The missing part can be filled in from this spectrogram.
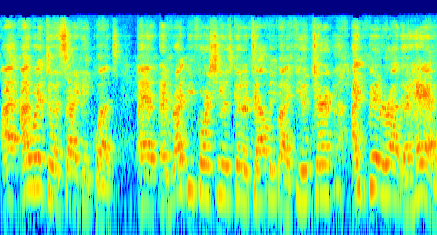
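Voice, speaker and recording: The voice is a cartoonish character act. There is slight echo. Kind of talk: stand-up comedy routine. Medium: puppet show. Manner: jokey, boastful, chatty.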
